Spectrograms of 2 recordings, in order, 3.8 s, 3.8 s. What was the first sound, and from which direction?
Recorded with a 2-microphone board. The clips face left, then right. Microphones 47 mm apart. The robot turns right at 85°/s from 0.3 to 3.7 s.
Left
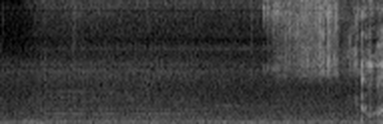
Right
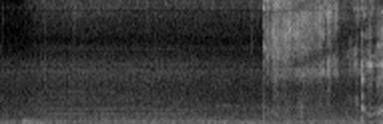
A cupboard door, 75° right (ahead or behind).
